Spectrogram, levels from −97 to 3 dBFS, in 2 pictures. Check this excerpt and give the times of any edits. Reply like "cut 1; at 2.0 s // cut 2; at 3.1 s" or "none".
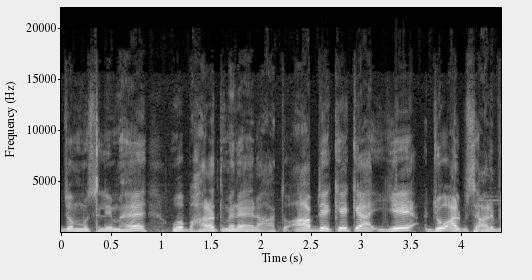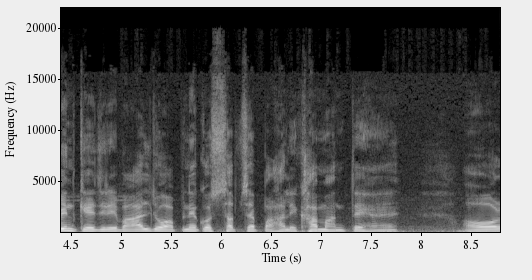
cut 1; at 4.1 s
